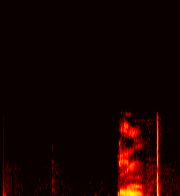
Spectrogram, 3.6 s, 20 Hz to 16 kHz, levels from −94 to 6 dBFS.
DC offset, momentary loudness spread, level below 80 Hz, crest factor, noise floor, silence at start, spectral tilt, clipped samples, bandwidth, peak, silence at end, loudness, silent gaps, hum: under 0.1%; 10 LU; -64 dBFS; 26 dB; -87 dBFS; 2.4 s; -6.5 dB/octave; under 0.1%; 6.8 kHz; -6 dBFS; 0.45 s; -28 LUFS; none; none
